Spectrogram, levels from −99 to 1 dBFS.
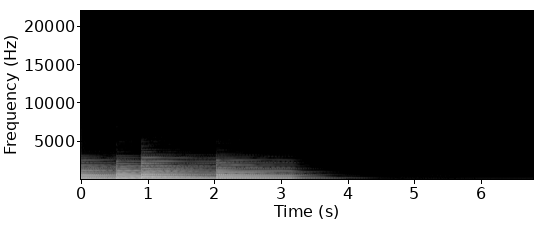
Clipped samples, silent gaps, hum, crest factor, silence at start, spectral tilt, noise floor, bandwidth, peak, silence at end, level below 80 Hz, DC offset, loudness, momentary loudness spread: under 0.1%; none; none; 18 dB; 0 s; -9.5 dB/octave; under -90 dBFS; 3.2 kHz; -18 dBFS; 3.4 s; -68 dBFS; under 0.1%; -35 LUFS; 12 LU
